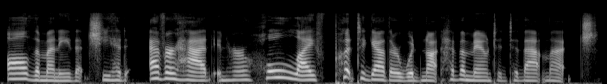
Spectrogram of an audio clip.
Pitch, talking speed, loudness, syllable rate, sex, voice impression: 205 Hz, 210 wpm, -19 LUFS, 5.0 syllables/s, female, feminine, adult-like, slightly bright, slightly soft, clear, fluent, intellectual, calm, elegant, lively, slightly strict, slightly sharp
